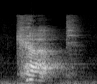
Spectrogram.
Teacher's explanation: K 발음에서 내가 강세로 가기 위한 힘은 연구개를 맡고 있는 혀의 뒷부분의 힘을 더 강하게 주면 돼요. 그러면 내가 스스로 이제 그 강세까지 성대를 긴장시킬 수 있는 그 힘을 이 K로부터 받을 수가 있으니까 영어의 소리를 정확하게 만들어낼 수가 있죠.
